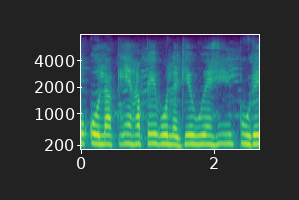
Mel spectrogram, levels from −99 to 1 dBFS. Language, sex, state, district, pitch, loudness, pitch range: Hindi, female, Punjab, Pathankot, 230 Hz, -15 LUFS, 225-235 Hz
